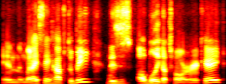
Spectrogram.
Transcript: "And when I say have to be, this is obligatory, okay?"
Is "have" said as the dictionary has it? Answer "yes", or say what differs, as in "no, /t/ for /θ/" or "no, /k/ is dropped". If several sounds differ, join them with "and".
no, /f/ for /v/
